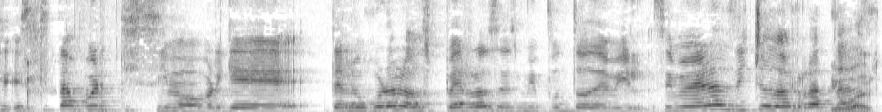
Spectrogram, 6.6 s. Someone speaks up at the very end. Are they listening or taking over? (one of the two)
listening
